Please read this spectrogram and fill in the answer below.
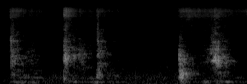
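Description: Four short, soft noises from a man moving through a solo drill, each a few tenths of a second long, the last near the end.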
